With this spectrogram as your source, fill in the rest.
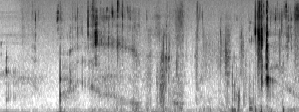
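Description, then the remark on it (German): Wet chewing and biting of a juicy orange slice right at the microphone, with squelchy crunches and smacking mouth sounds repeating irregularly, no talking. “Und werde jetzt mal essen und zwar so, so nah am Mikro wie möglich, dass ihr das, dass ihr das hört”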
